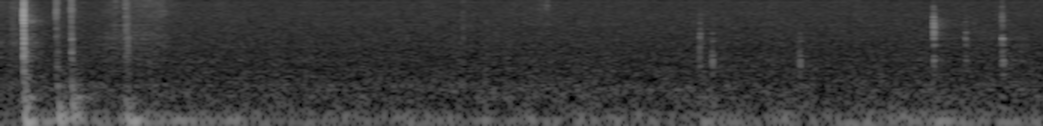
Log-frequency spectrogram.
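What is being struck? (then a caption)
Laptop keyboard with plastic keys. Long nails and fingertips type on the black plastic chiclet keyboard of a grey laptop, producing short, bright clicky key taps. A quick burst of taps at the start gives way to sparser, quieter taps spread over the rest of the clip, above a steady low hum.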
